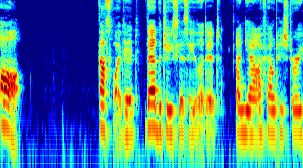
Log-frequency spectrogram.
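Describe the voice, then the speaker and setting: A woman with a southern English accent speaks at a fairly quick pace. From England, Kent. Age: 20s. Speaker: beauty vlogger. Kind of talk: casual chat. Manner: animated.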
